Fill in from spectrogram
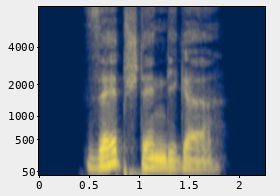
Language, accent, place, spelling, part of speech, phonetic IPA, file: German, Germany, Berlin, selbständiger, adjective, [ˈzɛlpʃtɛndɪɡɐ], De-selbständiger.ogg
- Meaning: 1. comparative degree of selbständig 2. inflection of selbständig: strong/mixed nominative masculine singular 3. inflection of selbständig: strong genitive/dative feminine singular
